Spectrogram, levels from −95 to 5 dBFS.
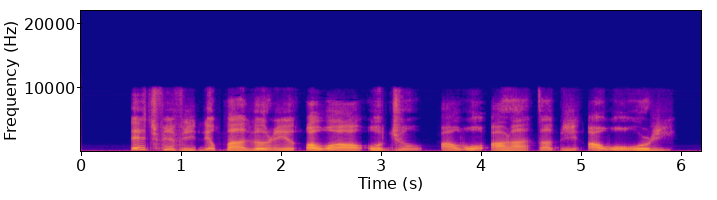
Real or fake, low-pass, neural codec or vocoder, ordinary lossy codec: fake; 9.9 kHz; autoencoder, 22.05 kHz, a latent of 192 numbers a frame, VITS, trained on many speakers; AAC, 64 kbps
